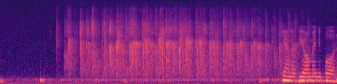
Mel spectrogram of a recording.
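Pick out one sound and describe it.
An audience applauds.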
